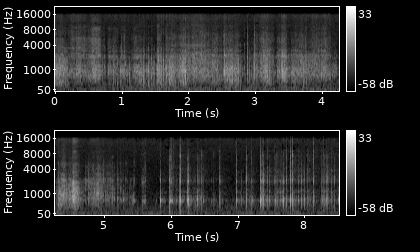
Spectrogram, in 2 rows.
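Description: Long nails scratch across a small, hollow, rigid teal cardboard gift box meant for jewelry, making a steady dry scraping for about five seconds. The nails then switch to tapping, producing a quick run of sharp, hollow clicks with a light papery tone around 660 Hz that die away almost instantly.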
